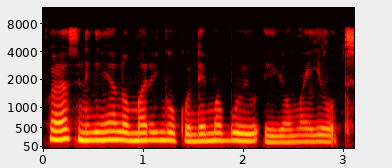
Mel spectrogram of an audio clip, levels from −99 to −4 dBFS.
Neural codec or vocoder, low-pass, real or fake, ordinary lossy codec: codec, 16 kHz, 2 kbps, FunCodec, trained on LibriTTS, 25 frames a second; 7.2 kHz; fake; none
